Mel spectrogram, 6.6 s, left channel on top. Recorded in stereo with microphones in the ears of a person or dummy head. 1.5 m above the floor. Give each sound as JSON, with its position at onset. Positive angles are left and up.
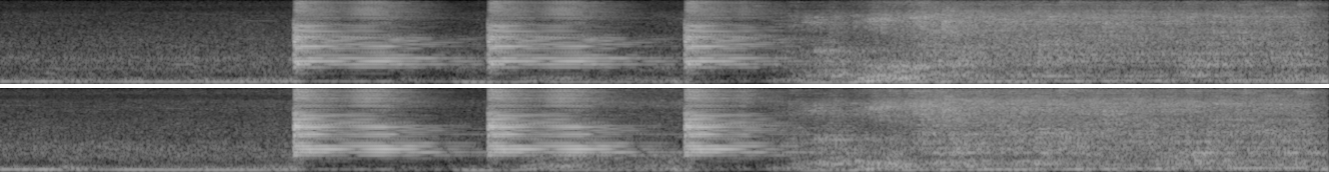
{"t": 1.5, "sound": "an alarm", "side_deg": -5, "distance_m": 1.5}
{"t": 3.8, "sound": "a toilet flushing", "side_deg": 15, "distance_m": 1.0}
